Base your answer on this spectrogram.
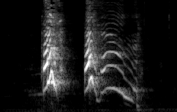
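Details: Siberian husky howling or 'singing': two short yelping howls, the first brief and bright, the second longer with a falling, wavering tail, both rich in harmonics and clear against silence.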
